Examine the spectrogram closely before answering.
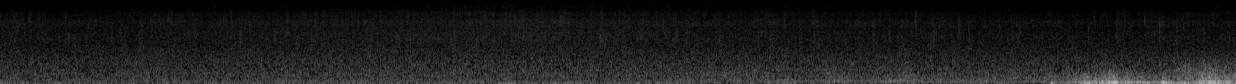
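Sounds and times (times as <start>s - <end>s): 
steady rain: 0.0s - 12.3s
deep thunder rumbling: 10.6s - 12.3s.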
